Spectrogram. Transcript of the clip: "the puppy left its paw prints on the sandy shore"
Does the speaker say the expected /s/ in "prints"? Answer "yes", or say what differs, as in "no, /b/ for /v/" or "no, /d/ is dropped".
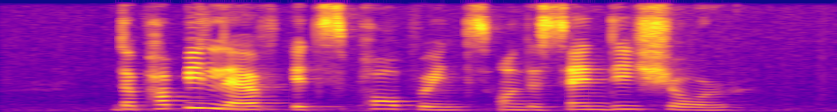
yes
